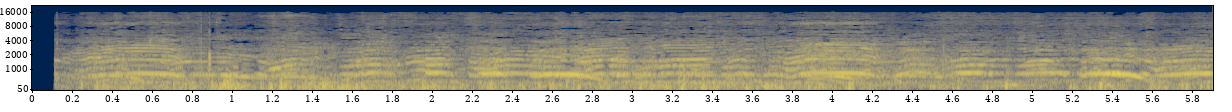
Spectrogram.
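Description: A group of men chant loudly together close by.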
